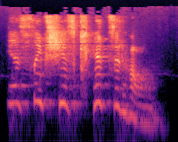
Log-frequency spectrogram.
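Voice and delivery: high, upset voice; emotional. Real, not acted. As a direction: pitch climbing with real distress. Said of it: "I'm gonna get emotional here".

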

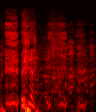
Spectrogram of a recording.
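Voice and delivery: high-pitched flustered giggle; nervous giggle. Acted. Boy giggles after kissing his crush, high and flustered.

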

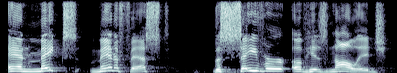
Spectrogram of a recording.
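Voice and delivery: slow, drawn-out scripture reading; slow preaching. Shown as a demonstration. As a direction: stretch every word of the verse. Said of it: "I'm really trying to go slow".

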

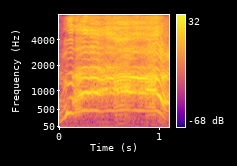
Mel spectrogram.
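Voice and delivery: high, loud imitated infant shriek with a laugh; hammed-up baby scream; mock baby scream. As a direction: wail like a jabbed baby, half laughing. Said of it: "they just start".

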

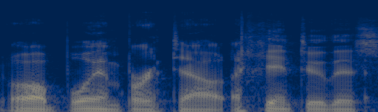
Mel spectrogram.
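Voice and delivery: low, quiet, deflated giving up; acted-out weary surrender; mock burnout. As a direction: drop the voice and fade out, defeated. Acting out burnout after starting.

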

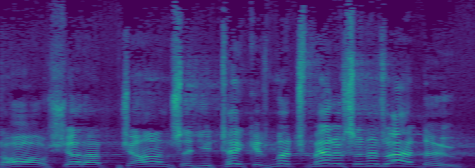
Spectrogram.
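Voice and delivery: old wife snapping at her husband, lightly voiced; hollering wife. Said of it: "She hollered".

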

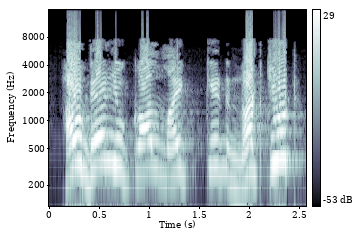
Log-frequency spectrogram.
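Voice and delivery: loud, high outraged shout; angry king. Retold or imitated. Akbar shouting at Birbal in outrage. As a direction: roar it as an insulted emperor. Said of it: "Akbar got so mad at him".

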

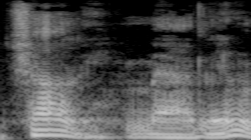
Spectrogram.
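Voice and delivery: ordinary delivery, nothing marked

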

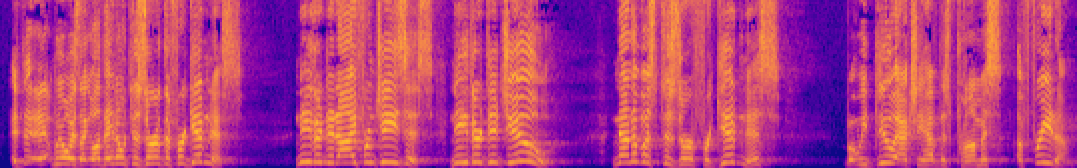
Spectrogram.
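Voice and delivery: high, loud preacher's cry; shouting the point about forgiveness; full-force preaching. Acted. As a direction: lift the congregation with it. Preaching climax, much higher and louder.

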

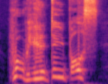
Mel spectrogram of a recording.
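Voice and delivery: high, loud henchman voice; eager henchman. Acted. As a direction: ask the boss, high and loud. Broccoli henchman asks boss.

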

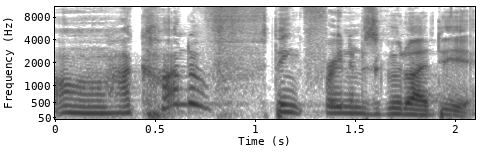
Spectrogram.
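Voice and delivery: soft, wishy-washy imitation; hushed, noncommittal mock musing; mock half-hearted. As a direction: pretend to be only mildly convinced. Mimics an imagined uncommitted response.

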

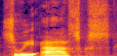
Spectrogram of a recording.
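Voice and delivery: plain reading voice

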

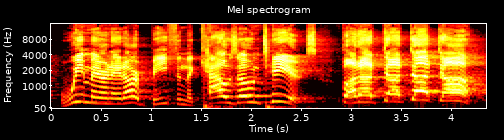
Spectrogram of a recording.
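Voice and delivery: high, loud, slow jingle shout; mock commercial. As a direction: belt it like a cheesy fast food ad. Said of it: "McDonald's come out with a commercial".

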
